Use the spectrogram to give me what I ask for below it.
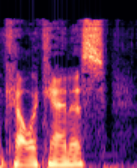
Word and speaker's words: Calacanis: There's three A's in there. Some people say Calcanis. It's technically Calacanis.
